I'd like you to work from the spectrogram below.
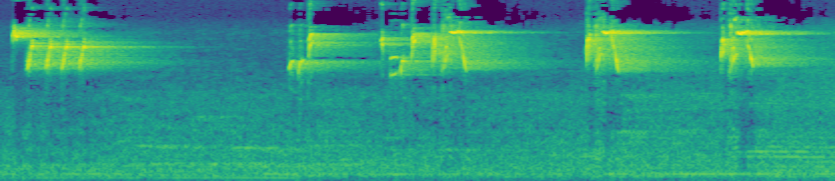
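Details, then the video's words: Widani goldfinch delivering a series of short sharp chirping phrases, some doubled, each trailing into a long fading high tone, with steady hiss in the background. "تغريد رائع أناقة في الأداء طائر الحسون الويداني"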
